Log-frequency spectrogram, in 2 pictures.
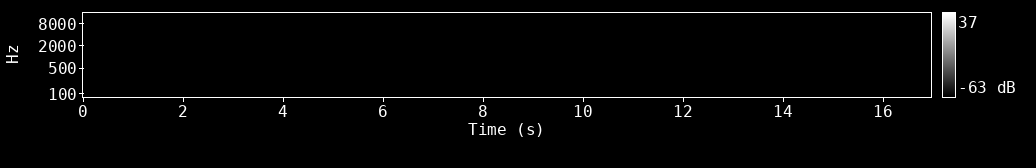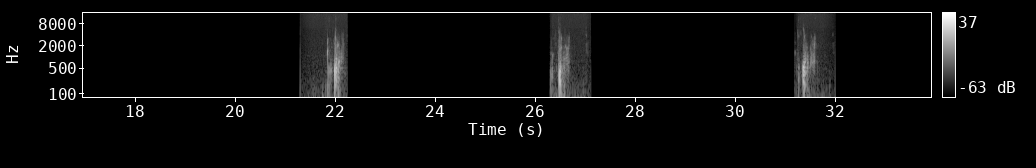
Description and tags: When you get a big gulp.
